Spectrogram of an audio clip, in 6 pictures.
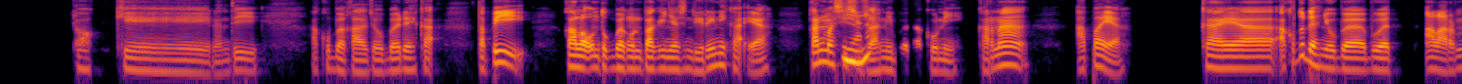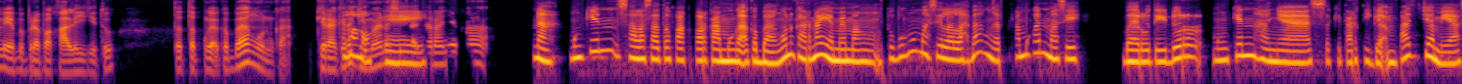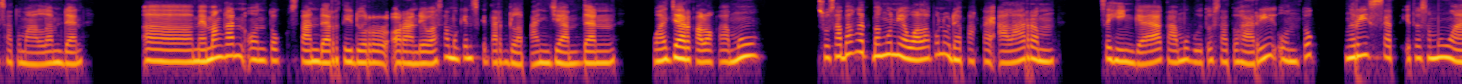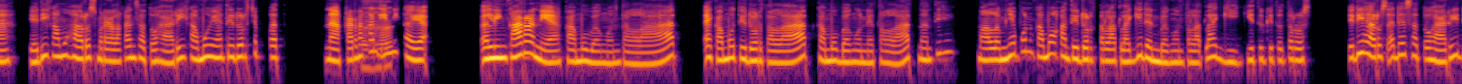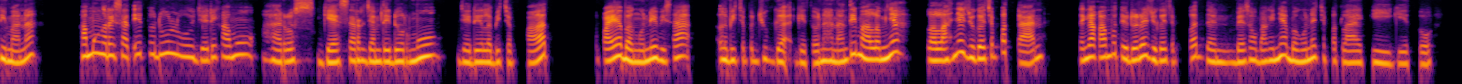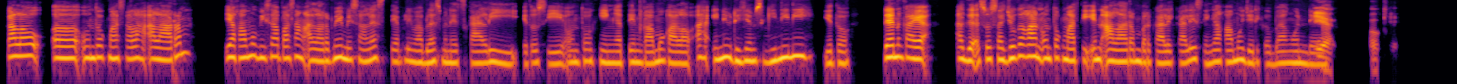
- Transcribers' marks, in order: none
- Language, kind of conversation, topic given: Indonesian, advice, Mengapa Anda sulit bangun pagi dan menjaga rutinitas?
